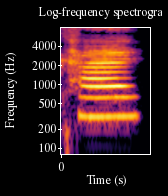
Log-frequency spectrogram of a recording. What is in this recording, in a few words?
"kai1", pinyin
